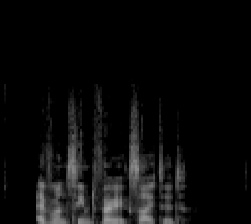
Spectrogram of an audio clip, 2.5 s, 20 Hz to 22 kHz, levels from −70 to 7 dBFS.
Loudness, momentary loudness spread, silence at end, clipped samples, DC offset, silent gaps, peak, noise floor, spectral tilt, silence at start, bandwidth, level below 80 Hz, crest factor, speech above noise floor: -29 LUFS; 13 LU; 0.65 s; under 0.1%; under 0.1%; none; -10 dBFS; -74 dBFS; -1.5 dB/octave; 0.35 s; 14.5 kHz; -76 dBFS; 24 dB; 43 dB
